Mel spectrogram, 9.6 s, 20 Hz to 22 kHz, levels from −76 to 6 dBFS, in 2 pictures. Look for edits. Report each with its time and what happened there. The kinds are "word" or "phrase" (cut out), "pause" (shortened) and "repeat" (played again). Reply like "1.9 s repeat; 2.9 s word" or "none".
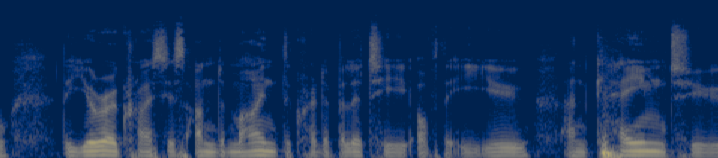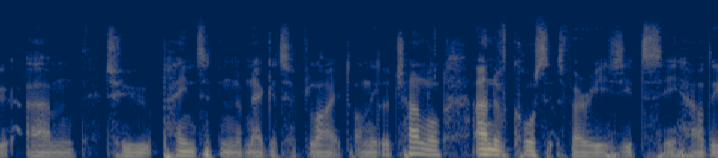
3.7 s word; 5.4 s pause; 6.4 s word; 7.3 s phrase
